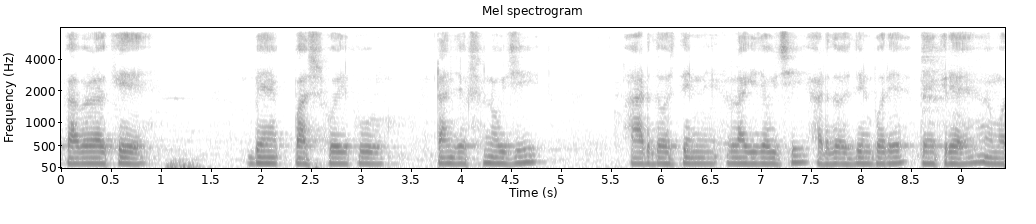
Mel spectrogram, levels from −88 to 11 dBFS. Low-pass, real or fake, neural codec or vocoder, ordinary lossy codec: 7.2 kHz; real; none; AAC, 48 kbps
